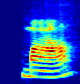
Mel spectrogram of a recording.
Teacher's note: the second tone is a rising tone. It's almost as if you didn't quite hear what somebody said.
